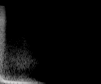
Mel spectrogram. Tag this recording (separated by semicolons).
bd; kicks; layered; bass-drum; low; bassdrum; synthetic; floor; processed; hard; bass; kickdrum; deep; drum; kick; bassd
